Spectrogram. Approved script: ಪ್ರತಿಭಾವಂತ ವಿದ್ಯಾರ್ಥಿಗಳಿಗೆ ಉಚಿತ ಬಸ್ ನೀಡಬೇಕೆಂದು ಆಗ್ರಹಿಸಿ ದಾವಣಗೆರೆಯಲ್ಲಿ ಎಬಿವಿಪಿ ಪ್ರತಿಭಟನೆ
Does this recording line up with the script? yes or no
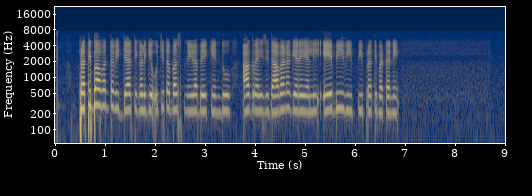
yes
